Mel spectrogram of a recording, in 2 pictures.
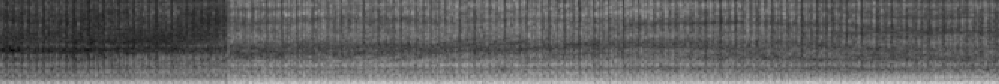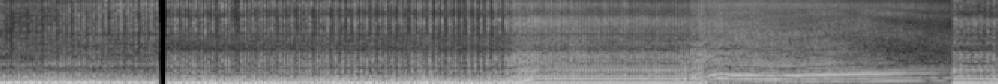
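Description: Fox-body Ford Mustang drag car's engine running hard with tires spinning in a smoky burnout. In the last few seconds the revs rise and waver up and down while a nitrous backfire sets the front of the car on fire.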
